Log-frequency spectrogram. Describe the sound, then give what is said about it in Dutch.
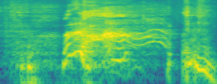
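Coughing from an itchy throat: a few harsh, throaty coughs and throat-clearing bursts, loud and close together, with a short gap before the last one. “gaat het kribbelen en dan moet ik heel hard hoesten”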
